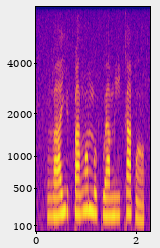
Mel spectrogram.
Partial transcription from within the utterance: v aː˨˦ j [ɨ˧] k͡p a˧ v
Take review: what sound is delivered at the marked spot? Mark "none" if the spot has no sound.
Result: ɨ˧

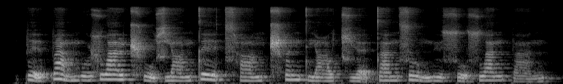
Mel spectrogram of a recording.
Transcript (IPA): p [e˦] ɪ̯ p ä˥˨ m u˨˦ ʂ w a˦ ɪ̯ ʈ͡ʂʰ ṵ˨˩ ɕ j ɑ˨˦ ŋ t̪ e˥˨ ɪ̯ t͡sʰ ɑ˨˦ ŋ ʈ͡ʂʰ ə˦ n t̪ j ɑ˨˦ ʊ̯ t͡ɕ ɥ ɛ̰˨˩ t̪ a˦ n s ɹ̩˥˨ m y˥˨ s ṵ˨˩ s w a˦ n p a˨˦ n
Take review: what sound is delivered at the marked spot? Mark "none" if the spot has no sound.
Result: ḛ˨˩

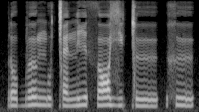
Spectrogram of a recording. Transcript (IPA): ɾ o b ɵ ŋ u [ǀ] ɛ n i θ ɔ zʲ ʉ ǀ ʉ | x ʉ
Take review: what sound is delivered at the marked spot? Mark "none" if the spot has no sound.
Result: ǀ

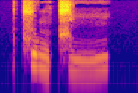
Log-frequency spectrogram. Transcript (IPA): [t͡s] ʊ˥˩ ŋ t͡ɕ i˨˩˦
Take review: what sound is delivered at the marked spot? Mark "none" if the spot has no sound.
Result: t͡s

